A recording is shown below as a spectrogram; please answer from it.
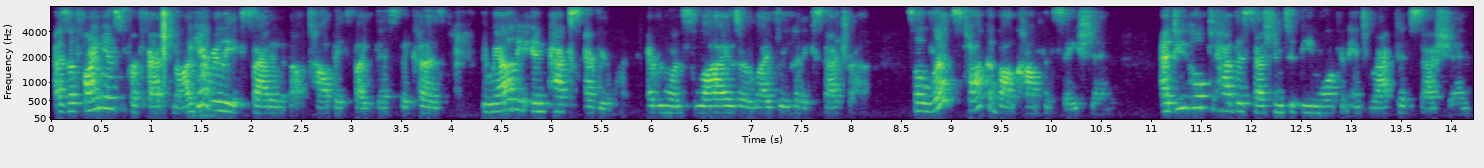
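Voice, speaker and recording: Presenting an upbeat online workshop about pay, this Jamaican finance manager in her thirties speaks briskly in an animated, sharp voice on the low side. Her light Jamaican accent shows Toronto and New York influence. The audio is poor, reverberant and distant-miked.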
